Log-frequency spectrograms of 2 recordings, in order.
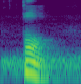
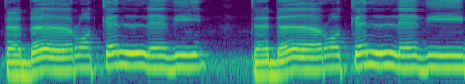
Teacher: Kaf ni ada beza dia dengan qaf. Qaf ni dalam, kaf ni agak luar sikit kan. Kaf ni lembut, qaf kena dalam.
